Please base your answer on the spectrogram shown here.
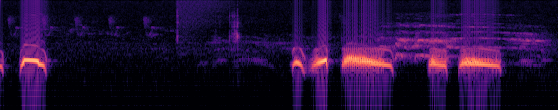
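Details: Decoy spotted dove giving its morning flock-gathering coos: one lone hollow note, a pause, then a run of two quick coos, a long burry coo and two steady coos, low and mellow.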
